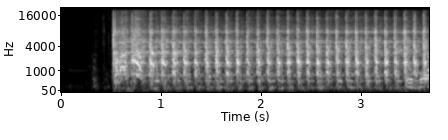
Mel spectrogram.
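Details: Hyundai Tucson 2007/2008, 2.0 L diesel, P0340 cam position sensor circuit code: steady starter cranking, about three beats a second, never catches; crankshaft position sensor failing when hot gives no engine speed signal, crank no start.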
